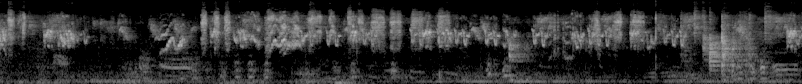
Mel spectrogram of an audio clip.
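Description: Caged aviary birds chirping and squawking, many short high calls overlapping in a steady chatter, with a brief lull about a second in.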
